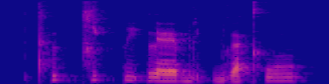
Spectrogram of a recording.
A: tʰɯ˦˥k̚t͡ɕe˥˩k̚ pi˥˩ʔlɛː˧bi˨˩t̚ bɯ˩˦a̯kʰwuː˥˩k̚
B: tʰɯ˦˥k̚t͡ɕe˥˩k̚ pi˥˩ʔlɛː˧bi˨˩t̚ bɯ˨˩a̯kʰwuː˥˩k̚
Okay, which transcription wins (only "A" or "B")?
A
